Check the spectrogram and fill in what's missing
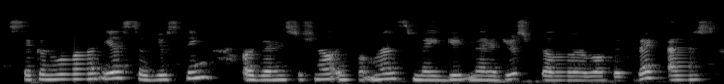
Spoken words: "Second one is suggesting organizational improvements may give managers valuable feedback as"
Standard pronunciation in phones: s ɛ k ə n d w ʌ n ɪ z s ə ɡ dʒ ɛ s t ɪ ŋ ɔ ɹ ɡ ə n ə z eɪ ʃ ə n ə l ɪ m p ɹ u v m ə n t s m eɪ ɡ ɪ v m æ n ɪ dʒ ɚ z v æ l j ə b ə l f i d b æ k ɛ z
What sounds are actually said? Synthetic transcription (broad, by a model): s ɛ k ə n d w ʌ n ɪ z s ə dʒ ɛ s t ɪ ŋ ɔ ɹ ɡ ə n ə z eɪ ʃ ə n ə l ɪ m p ɔ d m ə n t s m eɪ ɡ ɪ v m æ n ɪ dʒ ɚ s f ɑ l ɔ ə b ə l f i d b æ k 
